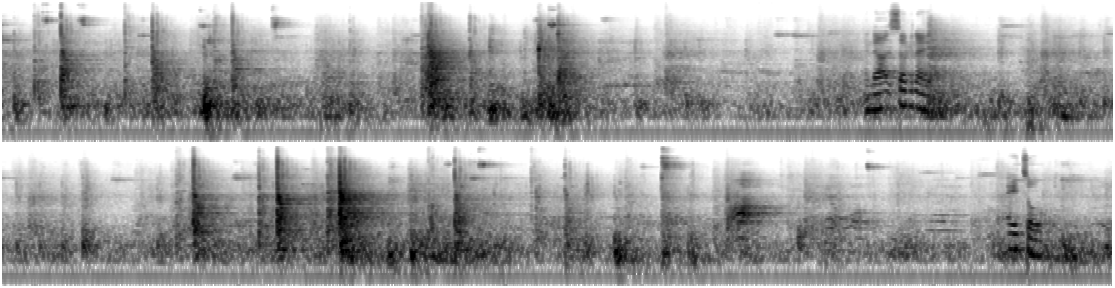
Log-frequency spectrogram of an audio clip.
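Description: Rubber shoes squeak on a court floor.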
